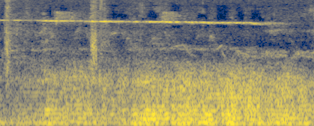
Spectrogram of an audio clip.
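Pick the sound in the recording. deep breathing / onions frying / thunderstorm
thunderstorm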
